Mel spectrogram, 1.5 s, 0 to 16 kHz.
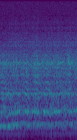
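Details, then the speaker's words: Ford 8N tractor that sat 4-5 years, in neutral, coil getting power and carb cleaner sprayed in: steady starter whir, engine turns over evenly but never fires; cranks but won't start, owner suspects no spark from bad points. "cleaner so I'm thinking we don't have any Spark so most likely we got problems with the points"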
